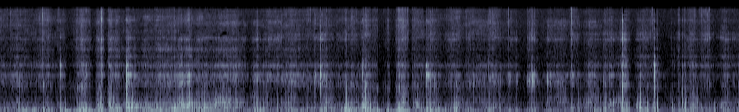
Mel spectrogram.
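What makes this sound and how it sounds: A palm-sized, hollow carved wooden frog guiro, held in the hand, has a wooden stick scraped along its ridged back to make its croak. The result is a quiet, irregular run of short, dry, ratchety scrapes and taps, about three per second. The sound is mostly low and woody and dies away almost instantly.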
